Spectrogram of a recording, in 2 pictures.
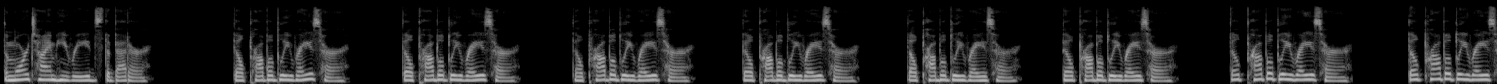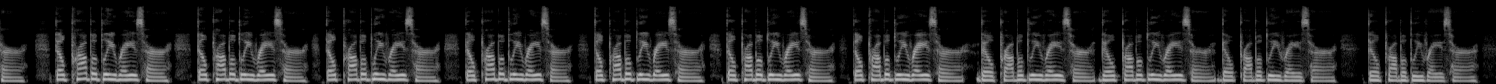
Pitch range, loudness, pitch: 175-220 Hz, -24 LUFS, 200 Hz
